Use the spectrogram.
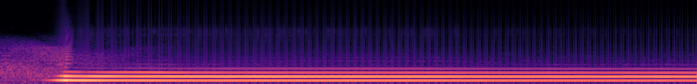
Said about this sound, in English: I hear the mesh crackling now, and in a minute when I take the blowtorch away, we'll hear the sound of the oscillator. It's a low tone, somewhat like a foghorn.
